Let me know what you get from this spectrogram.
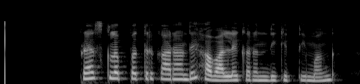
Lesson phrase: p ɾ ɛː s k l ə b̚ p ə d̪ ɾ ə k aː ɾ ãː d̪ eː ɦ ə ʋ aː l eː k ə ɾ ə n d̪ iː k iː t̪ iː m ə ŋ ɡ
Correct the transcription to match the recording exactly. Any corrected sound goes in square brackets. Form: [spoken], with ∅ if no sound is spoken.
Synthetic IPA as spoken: p ɾ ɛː s k l ə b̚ p ə [t̪] ɾ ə k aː ɾ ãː d̪ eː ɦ ə ʋ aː l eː k ə ɾ ə n d̪ iː k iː t̪ iː m ə ŋ ɡ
